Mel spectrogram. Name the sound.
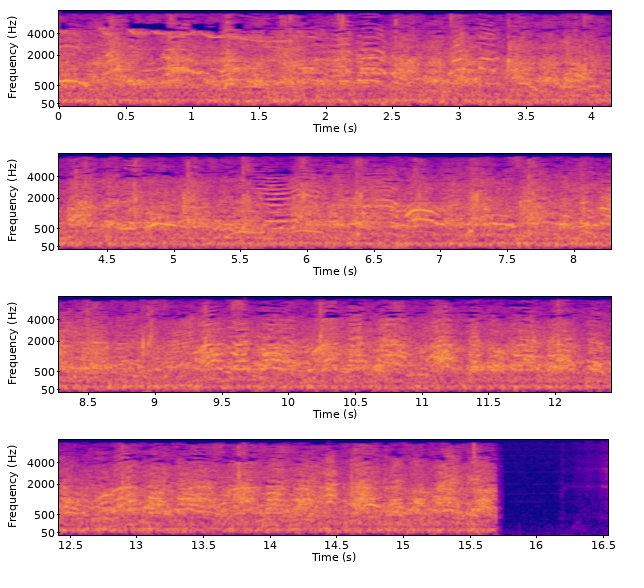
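protest crowd chanting slogans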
